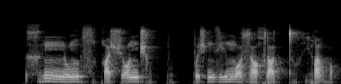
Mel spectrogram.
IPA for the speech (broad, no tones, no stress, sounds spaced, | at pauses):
x ə̤ nː o ŋ ə̤ sˤ ə̤ q ɒ ʃ ɔ n d͡ʒ ɔ̤ pː o̤ pː ə ʃ n z i m ɔ z ɒ χ ɾ ɒ tː ɔ̤ x i̤ ɾ ə ðˤ o̤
